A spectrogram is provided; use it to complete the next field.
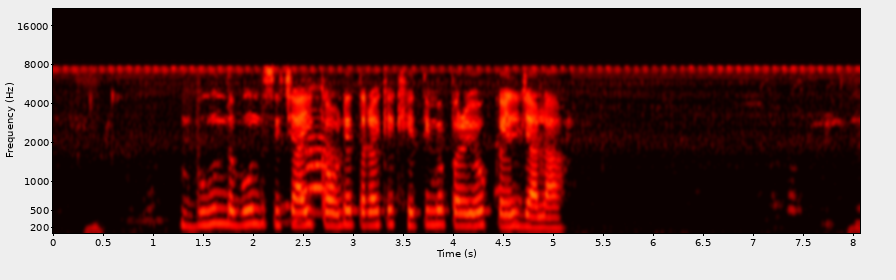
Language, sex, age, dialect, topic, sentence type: Bhojpuri, female, 18-24, Western, agriculture, question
